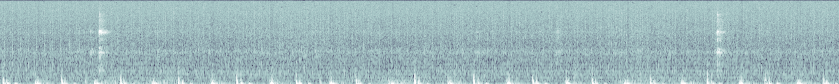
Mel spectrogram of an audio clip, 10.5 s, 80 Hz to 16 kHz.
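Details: Heart sounds described as feeling like the heart is wobbling: steady low thumping heartbeat, regular rhythm, about 82 beats a minute, faint background hum.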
